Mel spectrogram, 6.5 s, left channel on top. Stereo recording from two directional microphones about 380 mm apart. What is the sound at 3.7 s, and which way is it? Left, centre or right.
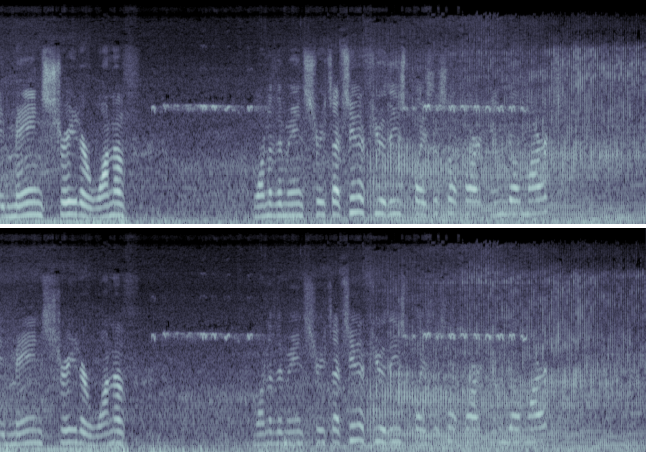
Vehicle, right.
